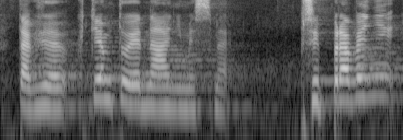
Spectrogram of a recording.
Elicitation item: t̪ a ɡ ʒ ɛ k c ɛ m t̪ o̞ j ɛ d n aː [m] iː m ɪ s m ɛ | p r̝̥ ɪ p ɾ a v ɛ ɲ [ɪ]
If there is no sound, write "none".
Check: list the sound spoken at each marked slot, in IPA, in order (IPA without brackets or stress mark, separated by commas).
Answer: ɲ, ɪ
